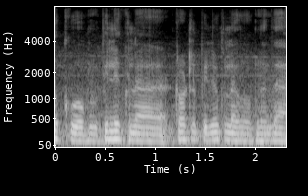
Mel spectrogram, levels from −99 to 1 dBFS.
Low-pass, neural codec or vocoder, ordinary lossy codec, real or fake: none; none; none; real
